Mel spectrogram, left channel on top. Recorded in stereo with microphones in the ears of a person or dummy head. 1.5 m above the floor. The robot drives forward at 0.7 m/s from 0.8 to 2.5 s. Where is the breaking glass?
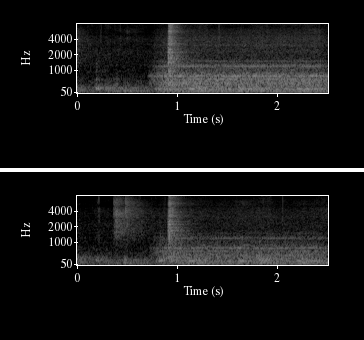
5° left (ahead or behind), 1.1 m.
